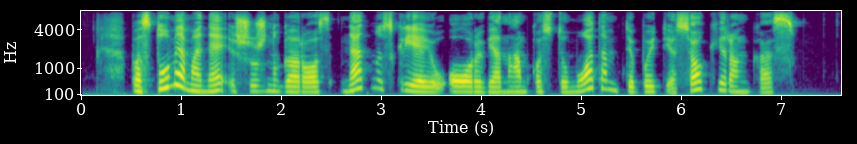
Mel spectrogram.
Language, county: Lithuanian, Panevėžys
